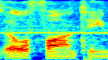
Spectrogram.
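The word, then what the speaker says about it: Elephante: I'm pretty sure it's pronounced Elefante, not just elephant.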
